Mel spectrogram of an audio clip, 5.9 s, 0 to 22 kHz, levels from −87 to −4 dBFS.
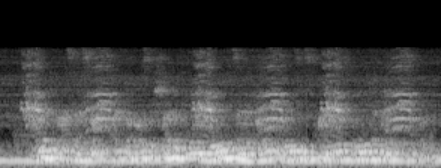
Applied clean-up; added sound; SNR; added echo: none; Bird; 15 dB; reverberation time 1.2 s.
